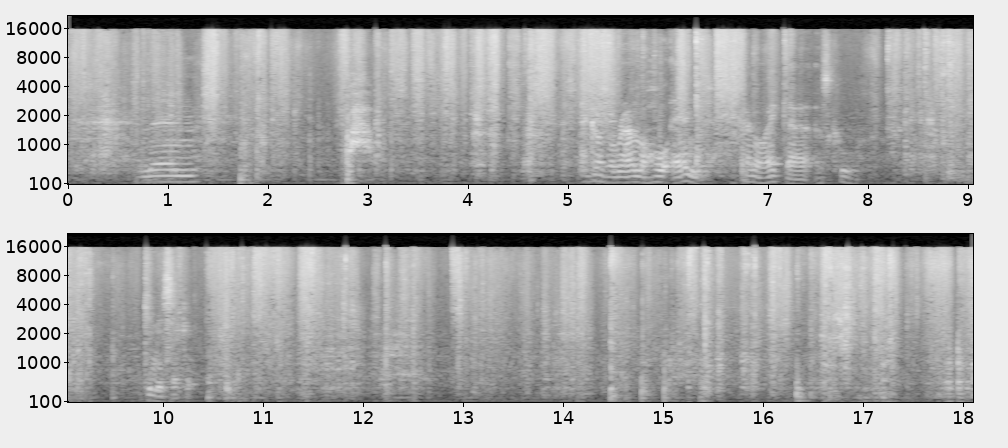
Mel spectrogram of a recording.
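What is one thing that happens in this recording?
Foam packing squeaks and scrapes against cardboard as it is moved.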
